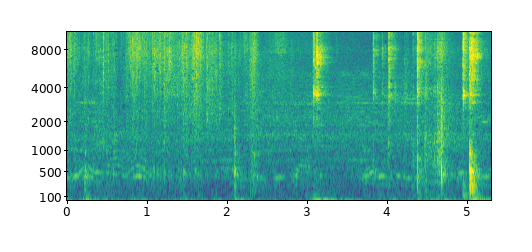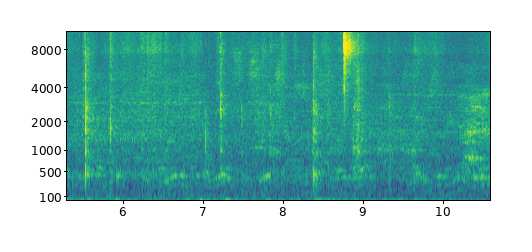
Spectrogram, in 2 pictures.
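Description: Quiet handling of trading-card packaging: a cardboard box being opened and clear acrylic card pieces handled, with a few light clicks, the sharpest about five seconds in.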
